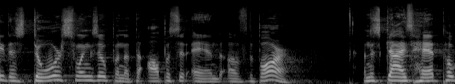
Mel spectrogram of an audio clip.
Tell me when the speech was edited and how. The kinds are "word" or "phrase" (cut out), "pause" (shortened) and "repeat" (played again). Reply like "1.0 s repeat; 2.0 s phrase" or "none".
none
